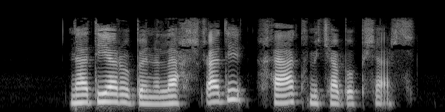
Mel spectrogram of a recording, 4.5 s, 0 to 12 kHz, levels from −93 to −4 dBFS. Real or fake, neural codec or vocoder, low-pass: real; none; 7.2 kHz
